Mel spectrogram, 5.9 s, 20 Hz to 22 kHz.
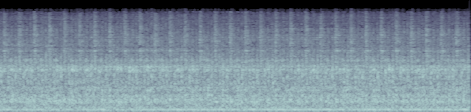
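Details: Massey Ferguson 65 diesel tractor after battery replacement, fast idle during alternator test: steady even clatter at constant speed, no misses or hunting; voltage about 13.2 easing to 12.9–13, alternator charging; normal fast idle.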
